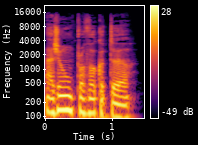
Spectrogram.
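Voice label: "agent provocateur", British English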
